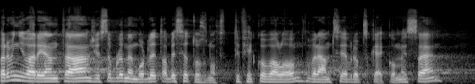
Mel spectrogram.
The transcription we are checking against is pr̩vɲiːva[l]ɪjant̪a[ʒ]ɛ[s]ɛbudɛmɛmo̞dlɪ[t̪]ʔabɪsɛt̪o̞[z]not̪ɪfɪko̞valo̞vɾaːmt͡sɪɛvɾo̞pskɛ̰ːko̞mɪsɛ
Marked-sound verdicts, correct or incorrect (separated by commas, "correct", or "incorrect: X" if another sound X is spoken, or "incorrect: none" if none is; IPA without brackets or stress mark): incorrect: ɾ, correct, correct, correct, correct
